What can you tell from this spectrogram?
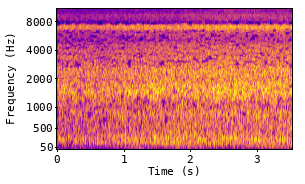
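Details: Steady broadband rumble like wind or passing traffic fills the whole stretch, with no animal voice standing out.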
